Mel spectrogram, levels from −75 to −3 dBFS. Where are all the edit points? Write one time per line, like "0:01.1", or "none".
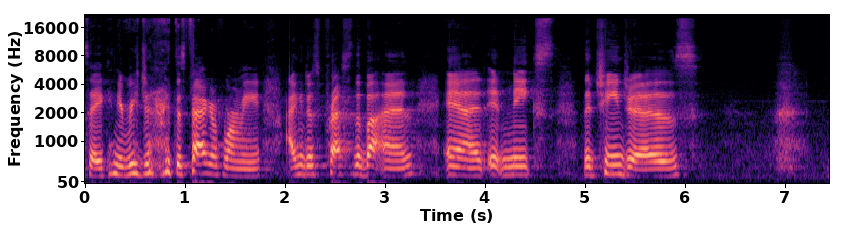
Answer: none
